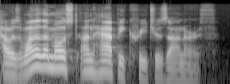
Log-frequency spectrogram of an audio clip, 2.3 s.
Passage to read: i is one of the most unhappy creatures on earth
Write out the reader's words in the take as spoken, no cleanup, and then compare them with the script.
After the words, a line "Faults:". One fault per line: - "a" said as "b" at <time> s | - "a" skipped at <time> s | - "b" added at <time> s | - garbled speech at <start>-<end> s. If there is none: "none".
i was one of the most unhappy creatures on earth
Faults:
- "is" said as "was" at 0.1 s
